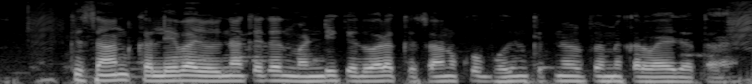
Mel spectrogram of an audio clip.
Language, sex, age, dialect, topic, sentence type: Hindi, male, 18-24, Marwari Dhudhari, agriculture, question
